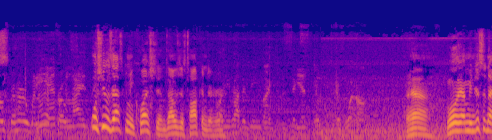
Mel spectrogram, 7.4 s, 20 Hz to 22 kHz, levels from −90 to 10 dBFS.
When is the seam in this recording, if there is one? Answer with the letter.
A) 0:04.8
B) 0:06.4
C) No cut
A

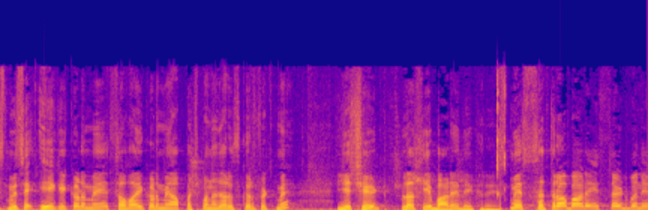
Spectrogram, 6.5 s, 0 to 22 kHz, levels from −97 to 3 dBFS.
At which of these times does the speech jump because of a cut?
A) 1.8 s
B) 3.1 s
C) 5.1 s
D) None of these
C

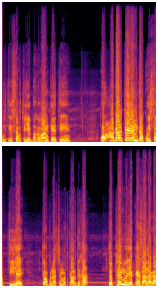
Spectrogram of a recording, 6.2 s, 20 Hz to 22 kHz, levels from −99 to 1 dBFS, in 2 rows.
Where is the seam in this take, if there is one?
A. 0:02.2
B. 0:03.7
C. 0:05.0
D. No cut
C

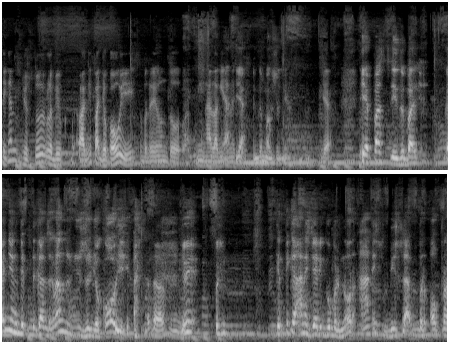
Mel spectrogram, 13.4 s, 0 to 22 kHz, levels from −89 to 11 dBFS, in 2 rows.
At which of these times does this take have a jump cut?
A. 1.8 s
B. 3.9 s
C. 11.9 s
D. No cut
D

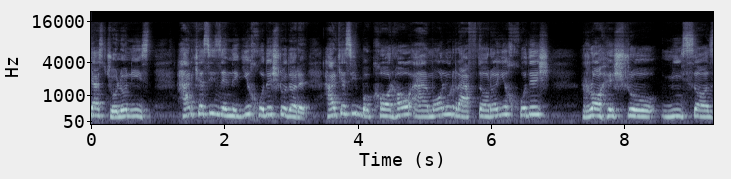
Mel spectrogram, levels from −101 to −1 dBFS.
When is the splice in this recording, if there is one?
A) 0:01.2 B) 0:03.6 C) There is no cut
C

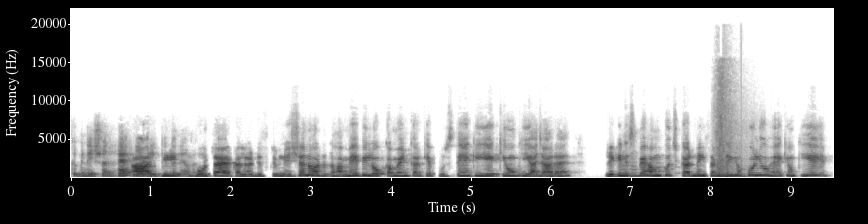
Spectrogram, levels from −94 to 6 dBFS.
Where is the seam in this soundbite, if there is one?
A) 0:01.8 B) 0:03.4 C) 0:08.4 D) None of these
C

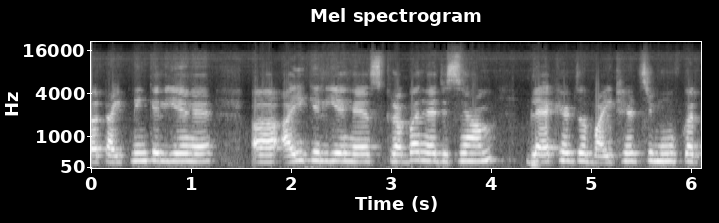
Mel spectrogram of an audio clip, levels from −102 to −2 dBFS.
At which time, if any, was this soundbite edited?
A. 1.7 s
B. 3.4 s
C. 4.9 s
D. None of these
D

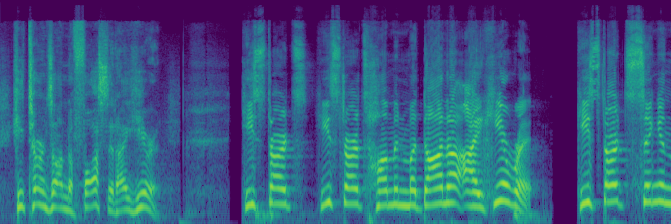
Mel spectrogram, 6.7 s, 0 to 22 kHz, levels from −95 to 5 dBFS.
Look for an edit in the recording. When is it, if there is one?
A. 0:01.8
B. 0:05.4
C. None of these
C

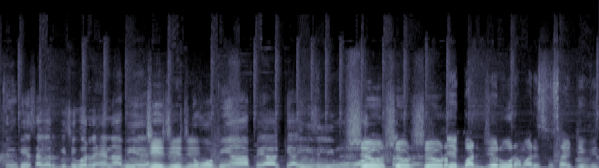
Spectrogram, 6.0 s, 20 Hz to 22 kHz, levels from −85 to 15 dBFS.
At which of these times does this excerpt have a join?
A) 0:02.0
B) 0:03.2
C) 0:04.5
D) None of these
C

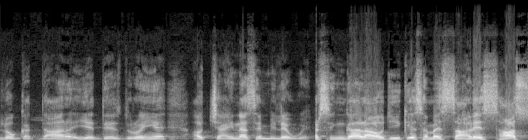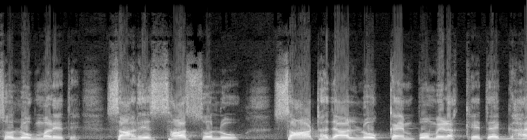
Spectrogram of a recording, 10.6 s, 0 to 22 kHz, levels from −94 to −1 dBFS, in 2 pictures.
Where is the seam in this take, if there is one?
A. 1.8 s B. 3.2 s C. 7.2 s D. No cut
B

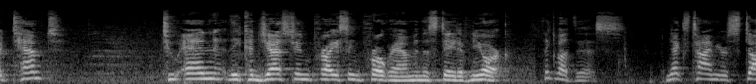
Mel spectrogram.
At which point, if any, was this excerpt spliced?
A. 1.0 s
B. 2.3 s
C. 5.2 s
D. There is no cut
C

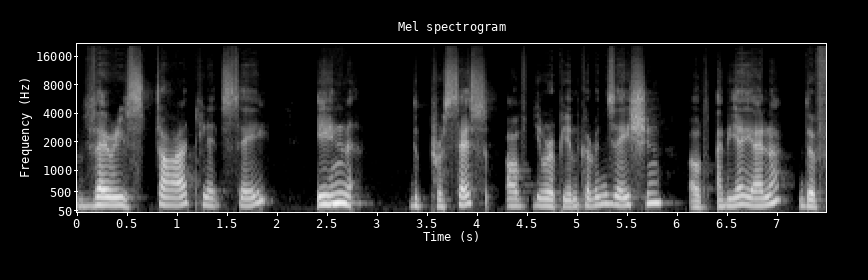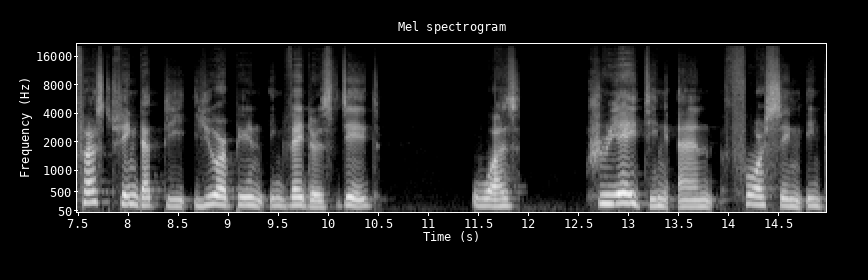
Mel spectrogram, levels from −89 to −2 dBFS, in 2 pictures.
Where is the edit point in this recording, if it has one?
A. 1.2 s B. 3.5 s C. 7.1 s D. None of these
C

